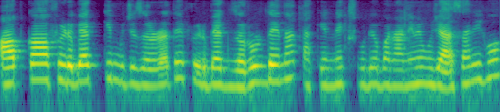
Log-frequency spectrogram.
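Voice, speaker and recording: A woman speaks at a moderate pace and a fairly high pitch, with hardly any pauses and fairly even intonation. Her loudness swings widely, and the sound is dry and close with no echo. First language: Marathi (speaking Hindi). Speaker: vlogger. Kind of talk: vlog tutorial. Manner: hesitant fillers.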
